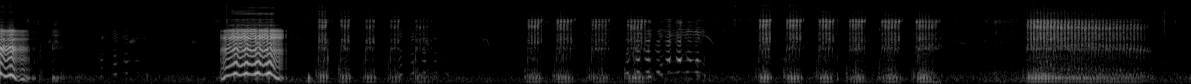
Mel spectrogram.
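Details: A baby goat gives one short, loud bleat early on, then a fainter one. Between them come rapid dull tapping sounds, and a burst of rushing noise follows near the end.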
